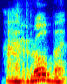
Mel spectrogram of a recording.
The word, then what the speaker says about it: arroba: mas como vocês já viram, é pronunciado diferente. E eu coloquei esse R duplo aí em vermelho, não foi à toa, não. Ele tem aquele som vibrante múltiplo que eu mostrei antes.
